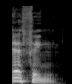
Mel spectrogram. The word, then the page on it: effing: American English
